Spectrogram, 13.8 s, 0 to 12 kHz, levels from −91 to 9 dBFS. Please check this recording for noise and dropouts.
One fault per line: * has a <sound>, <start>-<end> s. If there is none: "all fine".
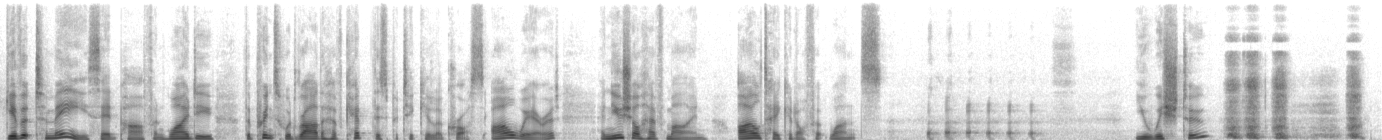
* has a laugh, 9.3-10.8 s
* has a sniff, 12.2-13.7 s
